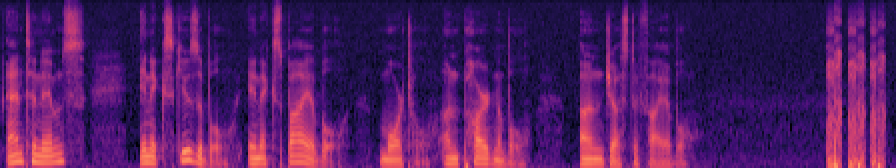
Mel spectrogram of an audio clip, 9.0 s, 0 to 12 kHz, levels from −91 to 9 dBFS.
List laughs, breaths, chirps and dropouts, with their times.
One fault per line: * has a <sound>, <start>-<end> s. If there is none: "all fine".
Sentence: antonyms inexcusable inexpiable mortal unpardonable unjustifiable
* has a laugh, 8.3-8.9 s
